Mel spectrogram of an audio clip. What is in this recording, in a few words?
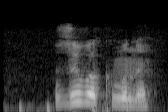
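"зывӧкмыны", Komi, female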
